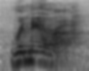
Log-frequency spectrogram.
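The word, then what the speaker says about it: Rhaenyra: by bit okay so princess rinera that's how you pronounce her name princess renee i wrote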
